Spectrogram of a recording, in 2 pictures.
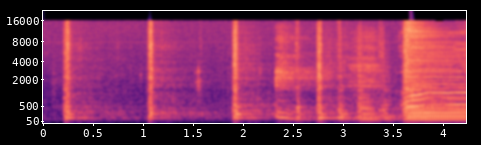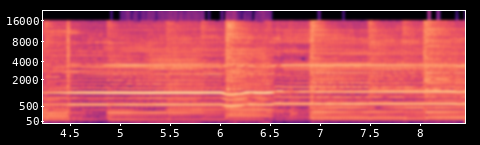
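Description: Takamine acoustic guitar starting a slow song intro with a few single picked notes. About three and a half seconds in, fuller, louder music comes in with a long held melody line over sustained chords.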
